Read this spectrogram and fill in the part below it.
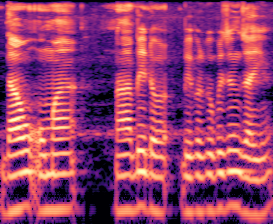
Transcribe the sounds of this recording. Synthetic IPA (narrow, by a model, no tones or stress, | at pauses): dawɔma | nabedɔbepʰɯɾkʰɯpʰɯzɯŋzajɯ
